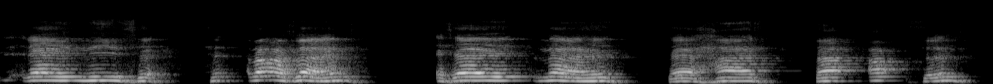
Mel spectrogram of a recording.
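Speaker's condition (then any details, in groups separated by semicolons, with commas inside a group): Dystonia; affects hands and speech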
